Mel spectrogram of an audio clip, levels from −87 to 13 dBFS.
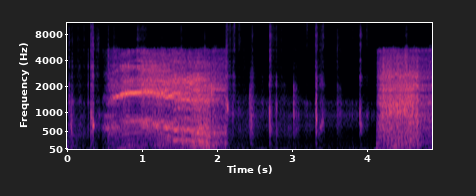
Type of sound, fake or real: fake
